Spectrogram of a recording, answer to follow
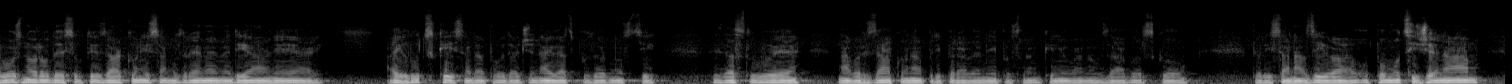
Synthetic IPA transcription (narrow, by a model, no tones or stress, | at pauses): ɾʊɔznɔɾɔd̪ɛːsuːt̪ɪɛzaːkɔnisamɔzɾɛjmɛmɛd̪iaːlɲɛaj | ajlut͡skiːsad̪aːpɔʋɛd̪aɟʒɛnajʋɪat͡spɔzɔɾnɔsci | sizasluɦujɛnaʋr̩ɣzaːkɔnapɾipɾaʋɛniːpɔslaŋkiɲɔʊanɔʊzaːbɔɾskɔʊ | kt̪ɔɾiːsanaziːʋaɔpɔmɔt͡siʒɛnaːm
